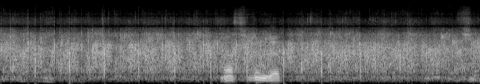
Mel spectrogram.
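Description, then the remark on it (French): An audience claps steadily, a dense, continuous wash of applause lasting throughout, with a man briefly speaking over it partway through. “On peut l'applaudir, oui.”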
